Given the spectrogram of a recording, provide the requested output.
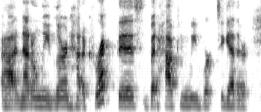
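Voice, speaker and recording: A woman with a Spanish accent speaks in a monotone, flat intonation. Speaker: politician. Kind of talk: interview.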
